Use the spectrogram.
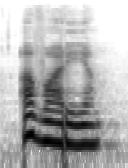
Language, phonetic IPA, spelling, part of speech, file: Ukrainian, [ɐˈʋarʲijɐ], аварія, noun, Uk-аварія.ogg
- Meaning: accident, wreck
